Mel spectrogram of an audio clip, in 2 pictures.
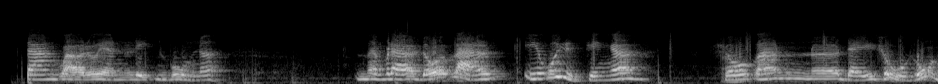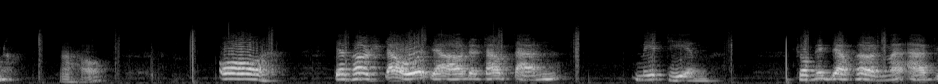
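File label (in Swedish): Gunnarp Halland, dialekter svenska sagor; Folkminnen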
